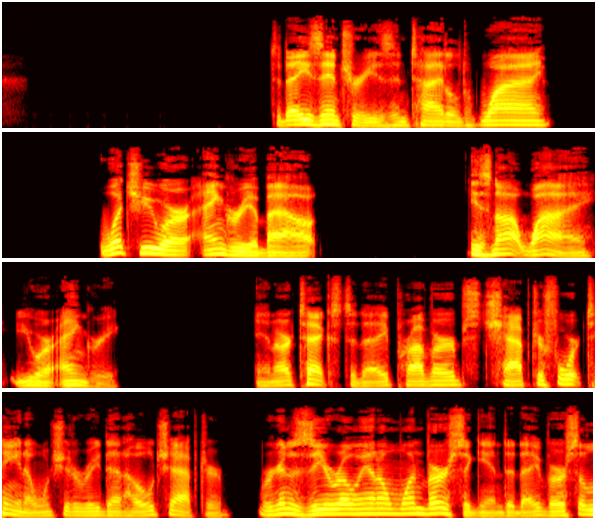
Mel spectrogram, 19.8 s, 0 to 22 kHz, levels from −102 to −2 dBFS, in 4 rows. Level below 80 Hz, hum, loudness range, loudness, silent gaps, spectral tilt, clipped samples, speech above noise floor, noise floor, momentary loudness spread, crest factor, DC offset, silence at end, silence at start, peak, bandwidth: -58 dBFS; none; 4 LU; -24 LUFS; 4.61-5.74 s, 7.60-8.80 s, 10.86-11.96 s, 16.74-16.95 s; -5 dB/octave; under 0.1%; over 66 dB; under -90 dBFS; 10 LU; 18 dB; under 0.1%; 0 s; 2.25 s; -6 dBFS; 13 kHz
